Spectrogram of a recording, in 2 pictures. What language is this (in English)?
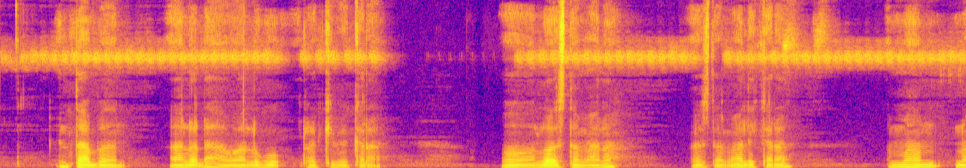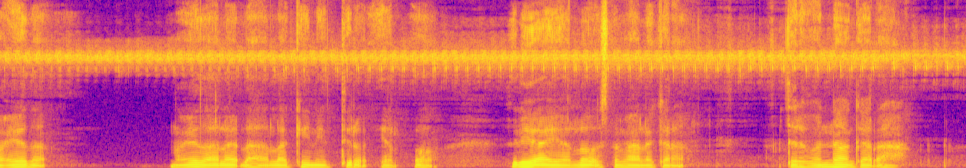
Somali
